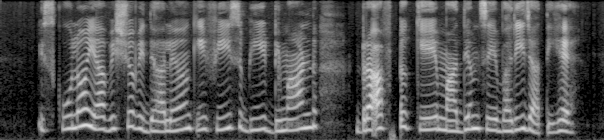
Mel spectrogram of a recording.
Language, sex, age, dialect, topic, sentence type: Hindi, female, 18-24, Garhwali, banking, statement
